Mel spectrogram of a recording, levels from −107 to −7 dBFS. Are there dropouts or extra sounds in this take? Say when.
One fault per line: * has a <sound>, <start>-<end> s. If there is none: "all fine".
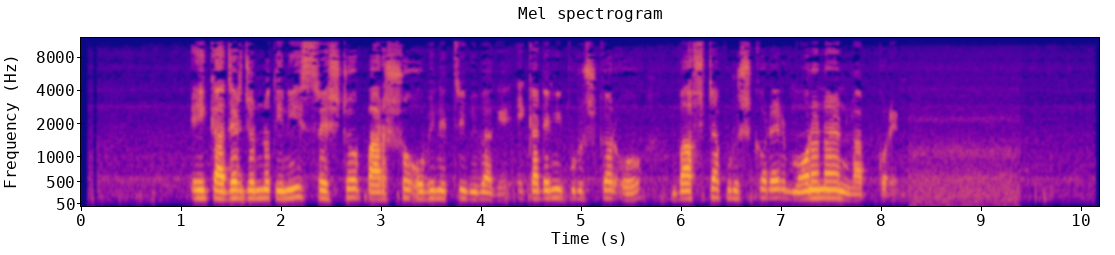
all fine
